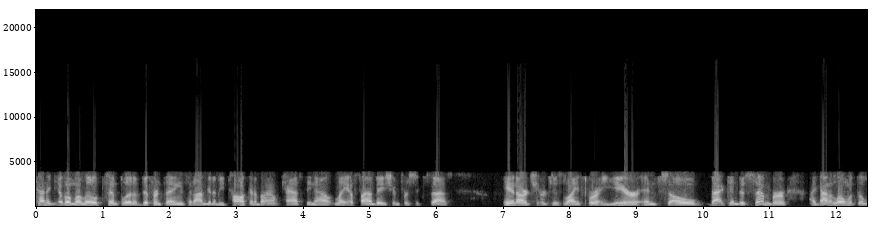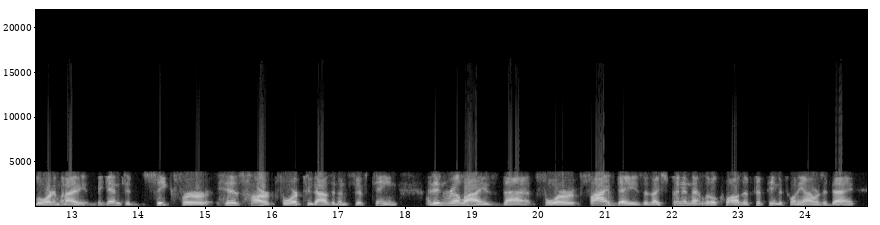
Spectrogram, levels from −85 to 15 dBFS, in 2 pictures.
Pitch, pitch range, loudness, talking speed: 150 Hz, 140-175 Hz, -14 LUFS, 175 wpm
